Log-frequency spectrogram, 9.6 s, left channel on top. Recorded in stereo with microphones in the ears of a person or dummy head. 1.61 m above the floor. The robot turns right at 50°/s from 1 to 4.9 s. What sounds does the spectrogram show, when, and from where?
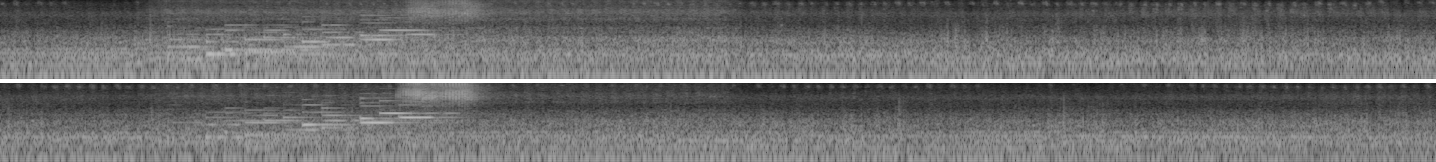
1.1 s a ringtone: 135° left, 1.0 m; by 3.1 s 125° right, 1.0 m
2.6 s a squeak: 70° right, 1.3 m; by 3.3 s 40° right, 1.3 m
